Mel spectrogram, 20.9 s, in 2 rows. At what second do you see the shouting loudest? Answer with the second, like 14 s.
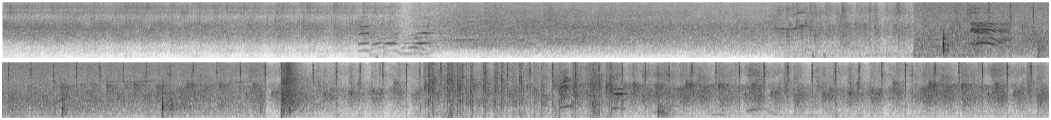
10 s.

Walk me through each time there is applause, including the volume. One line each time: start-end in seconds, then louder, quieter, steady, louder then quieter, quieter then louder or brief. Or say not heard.
0.0-20.9 louder.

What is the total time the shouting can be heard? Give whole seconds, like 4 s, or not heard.
4 s.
